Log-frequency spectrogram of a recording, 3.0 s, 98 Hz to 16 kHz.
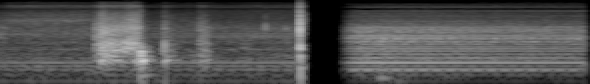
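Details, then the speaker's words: Victron IP22 Blue Smart 12V/30A charger in bulk stage charging a LiFePO4 battery at 30 A: a steady low electrical hum with faint tonal lines, about the loudest it gets. It is quieter at 15 A and silent unplugged, and this is normal. "This thing does hum when you're pulling 30 amps off of it. That's about as loud as I ever hear it go."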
